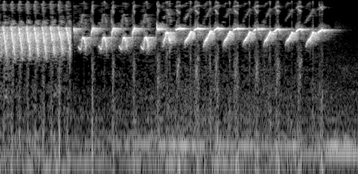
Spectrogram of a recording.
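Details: High-pitched small-bird calls played as a lure: a fast buzzy trill, then a steady run of about twelve quick rising chirped notes that fade out, over a low droning hum.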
